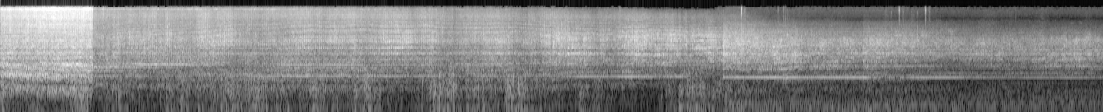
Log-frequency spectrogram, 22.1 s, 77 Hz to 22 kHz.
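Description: Eurocopter EC135 rescue helicopter lifting off, climbing and flying away, with its rotors and turbines running. The sound is loud for the first two seconds, then drops suddenly to a steady whine with a clear tone, which slowly fades as the helicopter moves off.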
